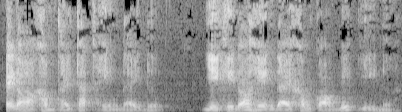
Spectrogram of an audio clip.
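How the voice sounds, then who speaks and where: A man voicing a calm, consoling elder sworn brother who speaks softly and hesitantly, in an audiobook reading. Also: lowish voice, brisk. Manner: soft, hesitant, soothing.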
